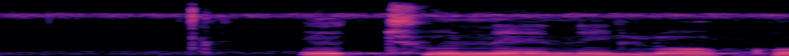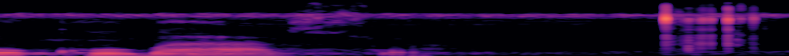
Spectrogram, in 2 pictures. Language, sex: Zulu, female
